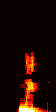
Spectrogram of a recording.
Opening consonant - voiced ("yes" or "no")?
yes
